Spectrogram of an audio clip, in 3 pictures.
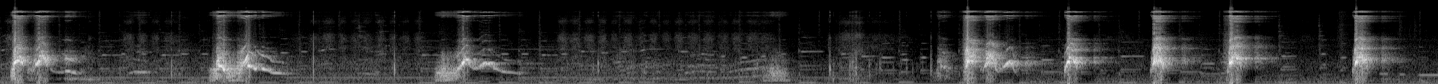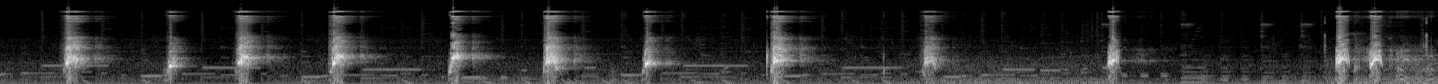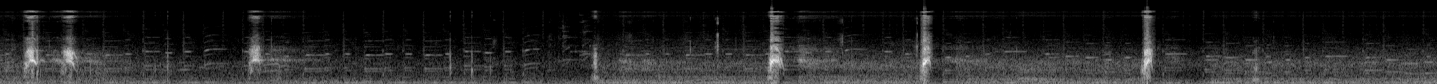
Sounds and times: Music: 0.0s - 43.1s
Bark: 0.1s - 0.9s, 2.1s - 2.9s, 4.4s - 5.2s, 9.4s - 12.8s, 13.5s - 14.1s, 15.0s - 18.2s, 18.9s - 21.2s, 22.1s - 22.6s, 23.6s - 23.9s, 25.4s - 25.7s, 27.7s - 28.4s, 29.0s - 29.6s, 31.2s - 31.6s, 36.4s - 36.9s, 38.0s - 38.2s, 40.2s - 40.4s.

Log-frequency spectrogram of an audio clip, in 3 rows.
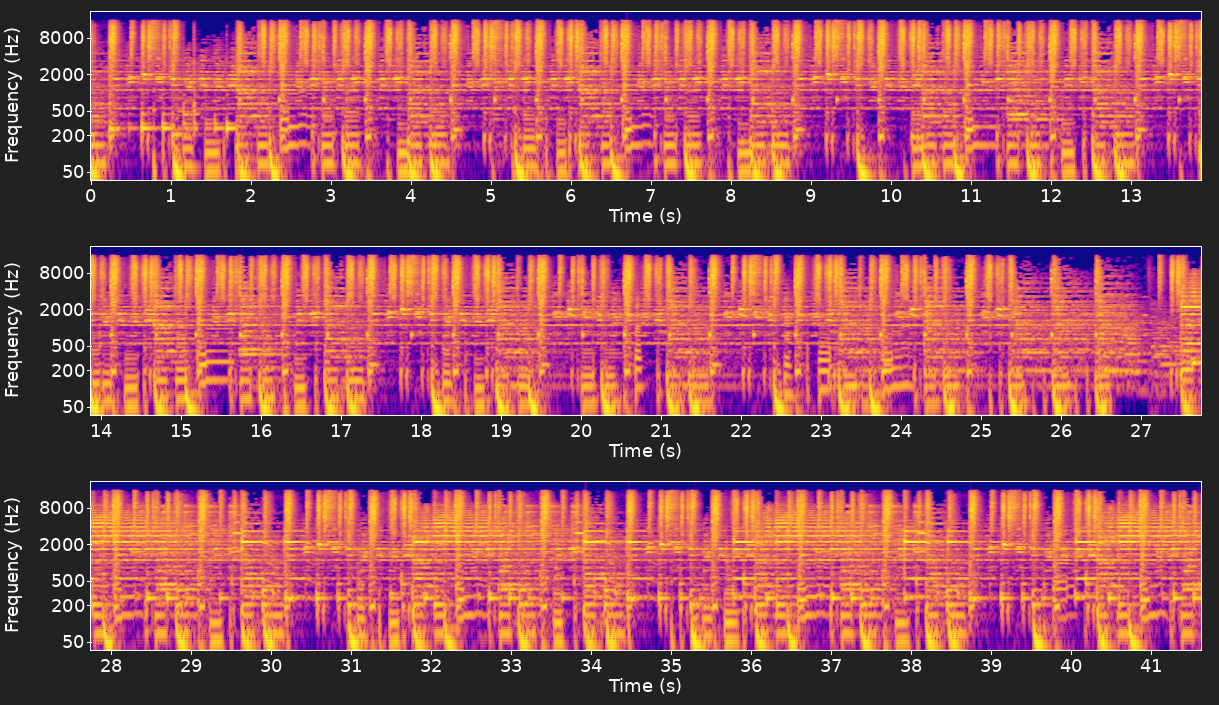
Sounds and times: Music: 0.0s - 41.6s.

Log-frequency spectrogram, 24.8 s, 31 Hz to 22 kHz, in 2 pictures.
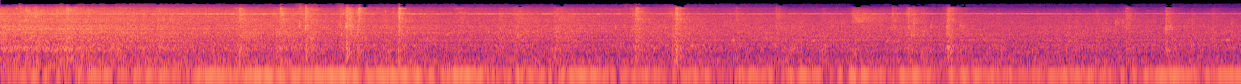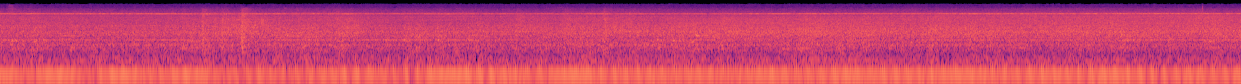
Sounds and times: Railroad car, train wagon: 0.0s - 24.8s
Train: 0.0s - 24.8s.

